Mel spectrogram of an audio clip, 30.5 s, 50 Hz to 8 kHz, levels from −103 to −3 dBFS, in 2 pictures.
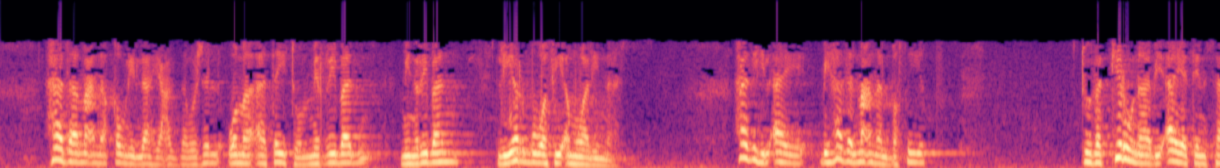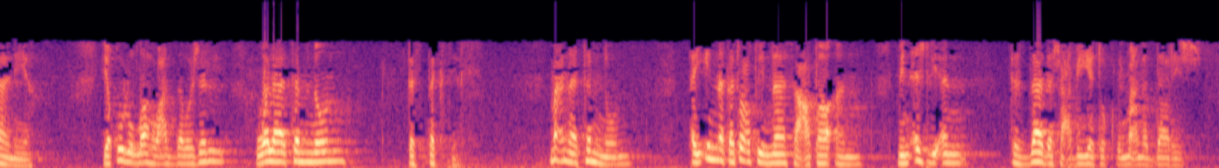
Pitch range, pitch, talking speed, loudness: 120-160 Hz, 140 Hz, 90 wpm, -13 LUFS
